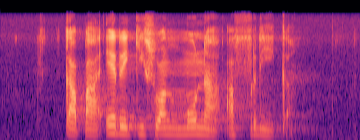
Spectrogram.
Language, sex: Southern Sotho, male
